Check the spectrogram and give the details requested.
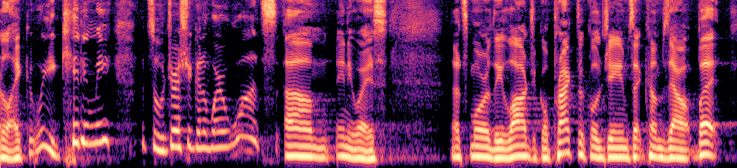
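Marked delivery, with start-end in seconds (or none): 0.0-2.8 mock disbelief. Mocking pricey wedding dress.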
